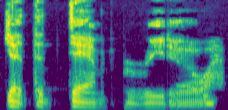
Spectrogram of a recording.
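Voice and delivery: quietly threatening; dangerous edge. A narrator's reading. Amethyst ordering Stephen to fetch the meal, low and menacing. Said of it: "Her voice had a dangerous edge".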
